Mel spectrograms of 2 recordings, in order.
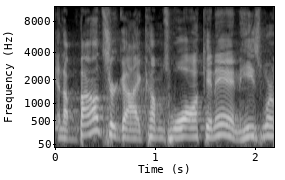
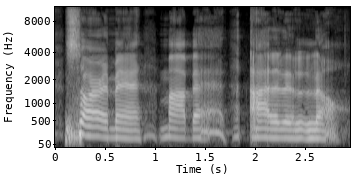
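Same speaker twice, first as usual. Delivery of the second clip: put-on drunk; 3 semitones lower, slower than usual. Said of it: "And I'm drunk".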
